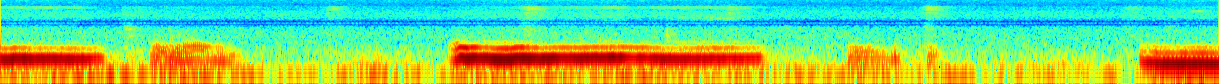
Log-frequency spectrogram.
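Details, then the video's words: Female cat murmuring in a dream while sleeping: low sustained hums, one held steadily for about one and a half seconds, between short broken murmurs, with a faint background hiss. "Cat sleeps and makes cute noises while dreaming"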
